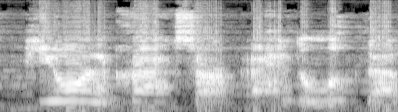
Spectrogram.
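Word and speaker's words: Pyornkrachzark: It's actually pronounced Bjorn Kraksark.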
